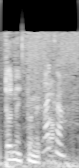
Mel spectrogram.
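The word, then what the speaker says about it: Thônex: Tony, c'est à côté ça s'écrit Tonex mais ça se dit Toné.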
